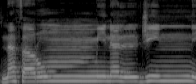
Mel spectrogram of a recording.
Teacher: we have Mim, which is one of the Idgham letters, but it is not Ra and Lam. We apply Ghunna in this case.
